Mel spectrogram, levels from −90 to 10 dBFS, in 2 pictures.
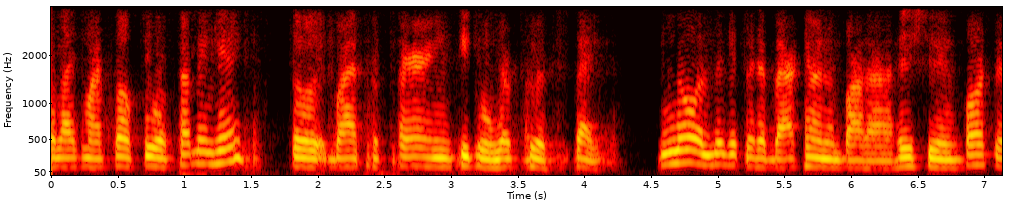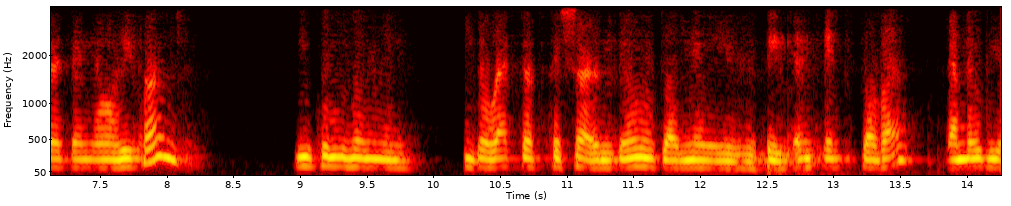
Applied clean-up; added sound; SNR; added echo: neural mask model DeepFilterNet 3.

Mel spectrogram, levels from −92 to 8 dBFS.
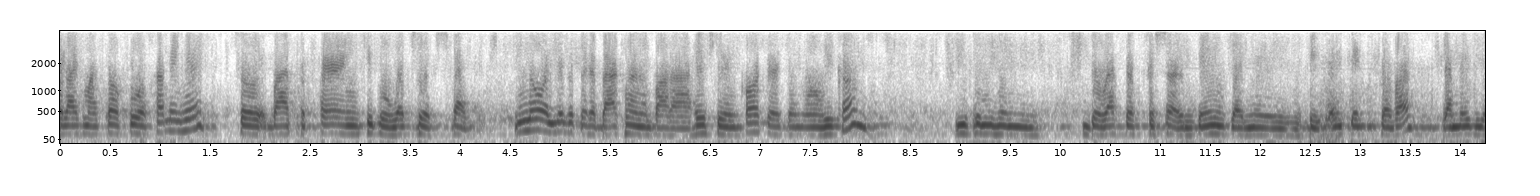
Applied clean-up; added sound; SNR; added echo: neural separator model SepFormer DNS4.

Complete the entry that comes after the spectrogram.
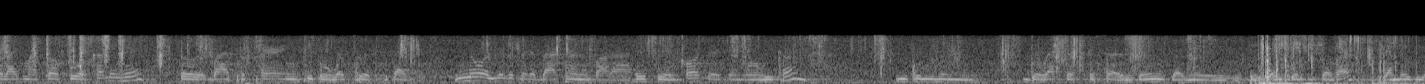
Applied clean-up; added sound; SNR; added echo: none; Bird; 0 dB; none.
